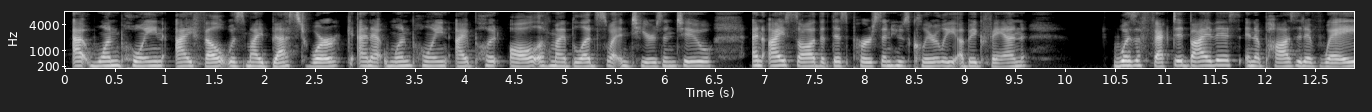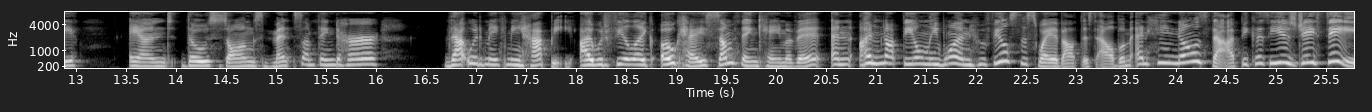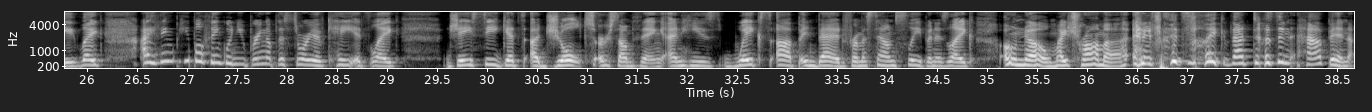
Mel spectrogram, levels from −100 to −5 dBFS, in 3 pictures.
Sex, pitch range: female, 215-325 Hz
